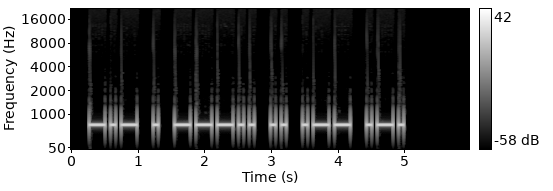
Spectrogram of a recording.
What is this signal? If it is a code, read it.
Morse code, heard as a keyed tone, about 15 wpm, 700 Hz. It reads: KE8IWR
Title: USA Call Signs - 6 Characters - Repeated 2x - 15wpm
